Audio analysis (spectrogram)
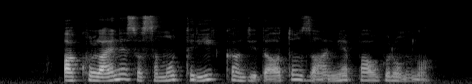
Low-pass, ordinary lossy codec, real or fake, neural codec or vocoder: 9.9 kHz; none; real; none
